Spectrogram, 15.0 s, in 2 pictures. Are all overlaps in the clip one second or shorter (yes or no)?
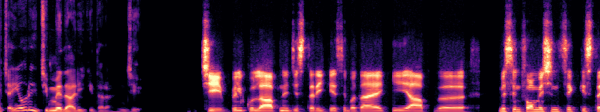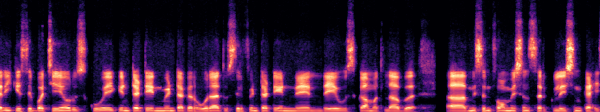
yes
